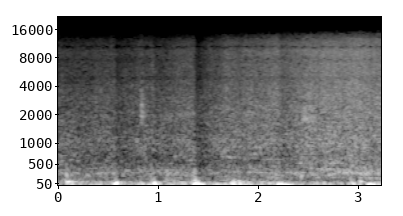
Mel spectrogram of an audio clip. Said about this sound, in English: All right, now we're back behind the waterfall again.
